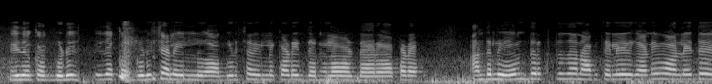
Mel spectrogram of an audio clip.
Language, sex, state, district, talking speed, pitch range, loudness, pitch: Telugu, female, Telangana, Nalgonda, 195 wpm, 205-235 Hz, -18 LUFS, 220 Hz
